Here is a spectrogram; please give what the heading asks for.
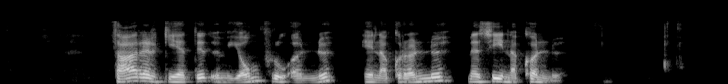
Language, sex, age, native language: Icelandic, male, 40-49, Icelandic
